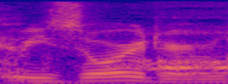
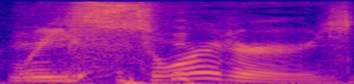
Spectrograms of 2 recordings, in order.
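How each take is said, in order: First: The middle consonant sounds like 'z', as 'resort'. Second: The middle consonant sounds like 's', as 're-sorters'. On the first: People visiting a resort. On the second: People who sort things again. "Maybe we're reading it wrong"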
